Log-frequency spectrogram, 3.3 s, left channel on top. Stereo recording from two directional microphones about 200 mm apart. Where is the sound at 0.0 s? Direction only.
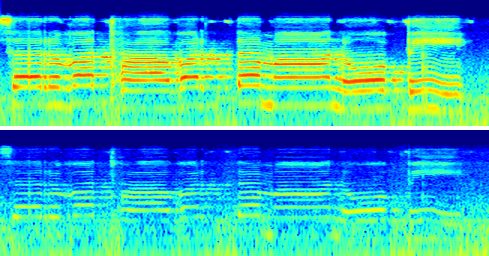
45° left (ahead or behind).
